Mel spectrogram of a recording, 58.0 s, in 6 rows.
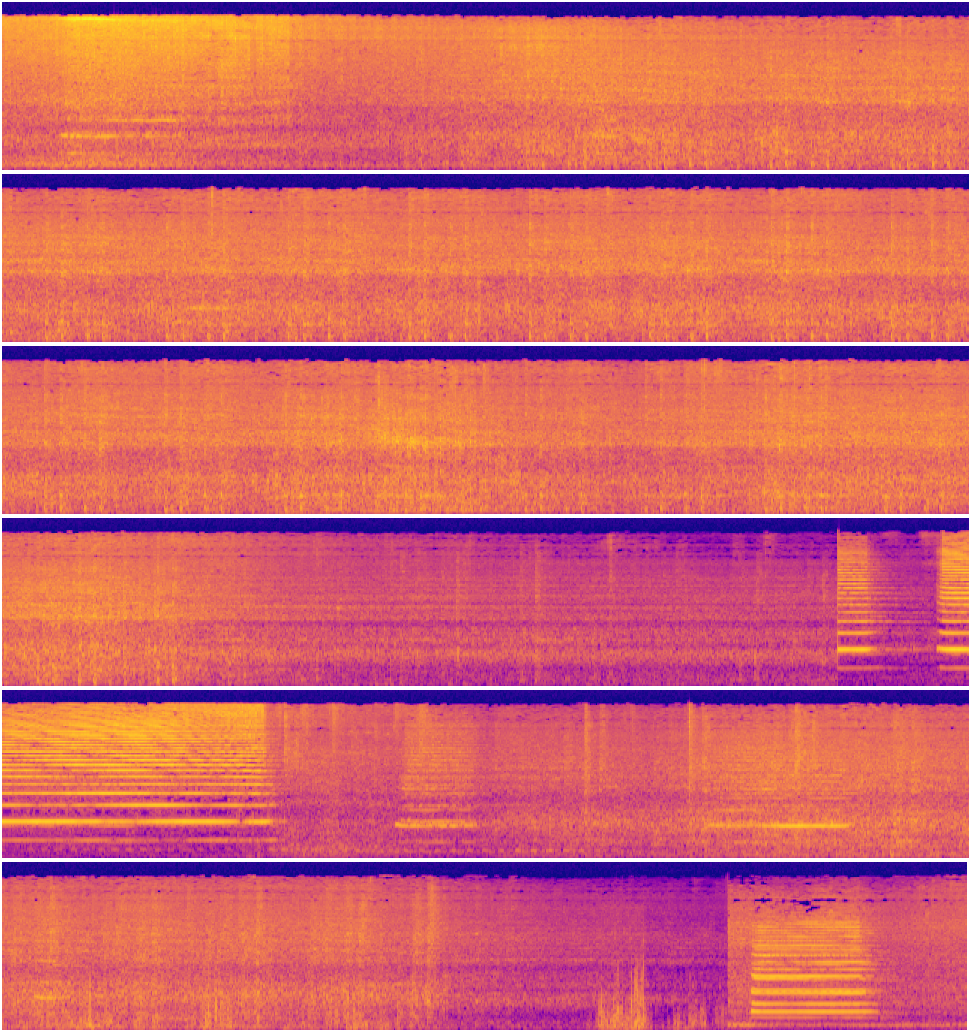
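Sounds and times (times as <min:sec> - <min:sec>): multi-tone locomotive horn: 0:00.5 - 0:02.9, 0:05.8 - 0:06.7, 0:11.4 - 0:12.2, 0:37.4 - 0:41.6, 0:42.6 - 0:43.6, 0:45.7 - 0:47.3, 0:48.7 - 0:49.1, 0:55.6 - 0:57.4.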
